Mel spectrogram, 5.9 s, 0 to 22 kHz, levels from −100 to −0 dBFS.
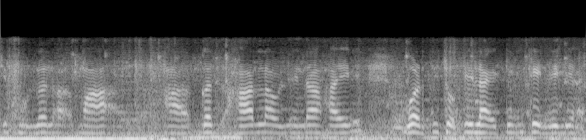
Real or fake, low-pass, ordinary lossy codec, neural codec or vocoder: fake; 7.2 kHz; none; codec, 16 kHz, 8 kbps, FunCodec, trained on Chinese and English, 25 frames a second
